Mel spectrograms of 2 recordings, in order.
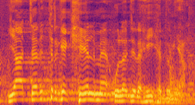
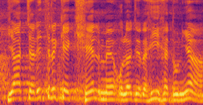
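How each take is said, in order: No difference in how they are said.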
